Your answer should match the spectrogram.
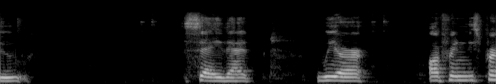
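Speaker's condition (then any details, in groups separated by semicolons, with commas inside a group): No condition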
